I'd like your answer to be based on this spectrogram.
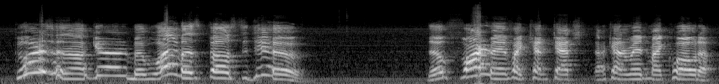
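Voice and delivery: put-on high, loud drunken ranting. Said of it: "to make the drunk voice".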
